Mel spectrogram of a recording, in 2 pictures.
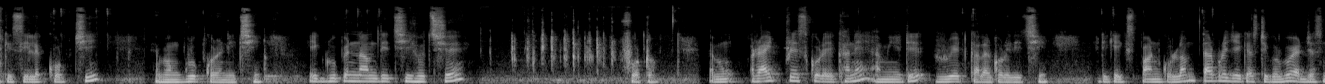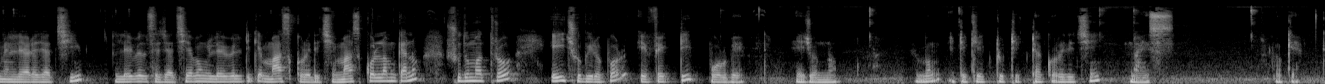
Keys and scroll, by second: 2.5 ctrl+g, 7.0 Return.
